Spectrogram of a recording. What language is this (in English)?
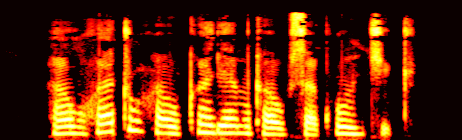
Jauja Wanca Quechua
